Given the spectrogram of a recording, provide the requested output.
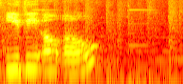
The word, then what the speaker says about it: EVOO: She actually pronounces Evo letter by letter on her shows, like EVOO. She says EVOO.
